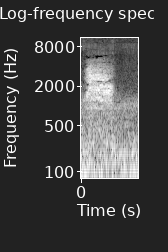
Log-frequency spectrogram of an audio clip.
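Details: Caracal named Adolf gives a short breathy hiss of about half a second, a rushing broadband exhale that fades quickly, between calm spoken Russian words addressed to him.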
